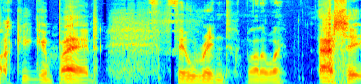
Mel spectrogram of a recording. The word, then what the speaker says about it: Phil Rind: it's just a good band phil rind by the way that's it yes i always used to keep pronouncing it phil ryan for some reason well it smells like you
